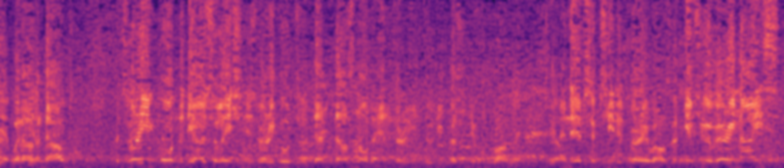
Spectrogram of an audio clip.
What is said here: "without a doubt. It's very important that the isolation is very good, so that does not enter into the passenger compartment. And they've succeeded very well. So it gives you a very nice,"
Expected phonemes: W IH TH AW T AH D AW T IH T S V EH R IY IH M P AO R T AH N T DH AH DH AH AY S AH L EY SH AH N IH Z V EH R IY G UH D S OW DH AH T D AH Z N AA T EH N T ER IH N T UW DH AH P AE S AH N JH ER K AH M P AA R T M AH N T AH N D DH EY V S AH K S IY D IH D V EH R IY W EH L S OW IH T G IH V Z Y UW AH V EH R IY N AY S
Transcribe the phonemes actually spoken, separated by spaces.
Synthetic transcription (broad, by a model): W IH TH AW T AH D AW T IH T S V EH R IY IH M P AO R T N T DH AH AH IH S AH L EY SH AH N IH Z V EH R IY G UH D S OW DH AH T D AH Z N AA T EH N T ER IH N T UW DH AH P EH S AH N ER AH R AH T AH N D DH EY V S AH K S IY D IH D V EH R IY W EH L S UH IH T G IH V Z Y AH V EH R IY N AY S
